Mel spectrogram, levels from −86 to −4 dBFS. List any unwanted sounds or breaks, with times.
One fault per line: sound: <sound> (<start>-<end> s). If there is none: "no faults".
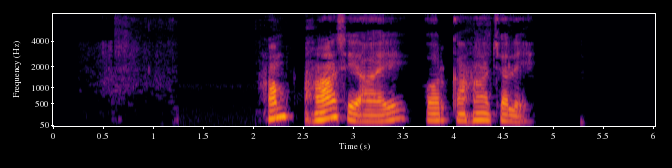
no faults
